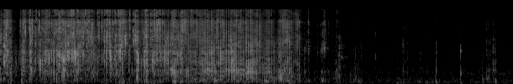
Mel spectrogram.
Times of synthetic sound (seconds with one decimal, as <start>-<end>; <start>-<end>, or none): 1.6-3.0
